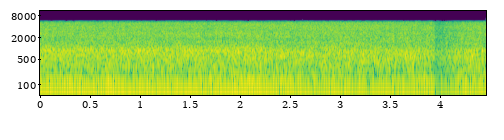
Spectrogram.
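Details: 1995 Fedders window air conditioner, never maintained or recharged, some rust underneath, heard outside near the compressor; steady, even hum with constant airy fan rush, no knocking or rattling; running quietly and normally.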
